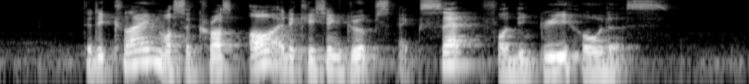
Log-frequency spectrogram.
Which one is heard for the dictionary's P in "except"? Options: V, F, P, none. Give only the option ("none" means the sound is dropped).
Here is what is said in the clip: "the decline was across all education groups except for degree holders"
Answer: P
